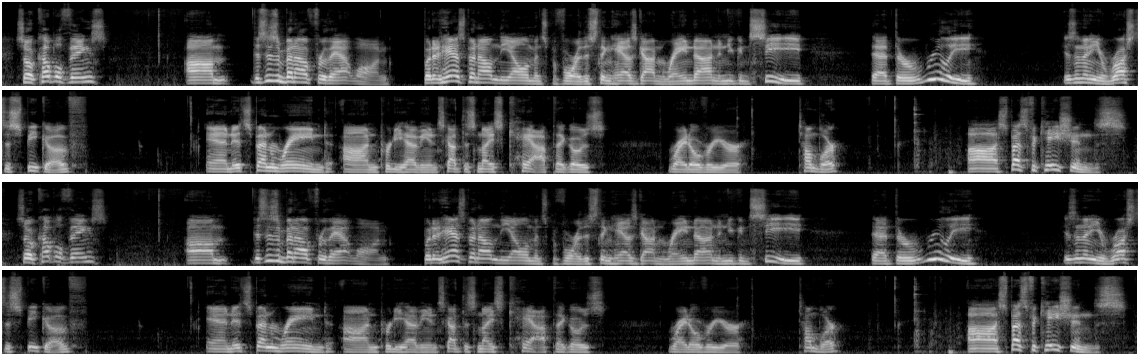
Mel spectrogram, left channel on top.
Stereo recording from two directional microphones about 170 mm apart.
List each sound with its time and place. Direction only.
0.0 s speech: 50° left (ahead or behind)
13.2 s speech: 35° left (ahead or behind)
19.3 s speech: 50° left (ahead or behind)
21.0 s speech: centre (ahead or behind)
